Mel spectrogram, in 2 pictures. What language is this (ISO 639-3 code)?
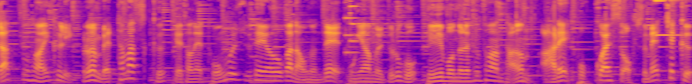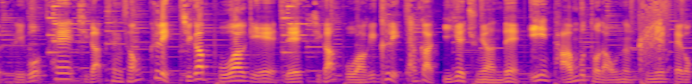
kor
